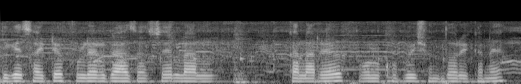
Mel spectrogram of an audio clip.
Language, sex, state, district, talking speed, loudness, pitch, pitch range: Bengali, male, Tripura, West Tripura, 125 wpm, -17 LUFS, 145 Hz, 145-150 Hz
